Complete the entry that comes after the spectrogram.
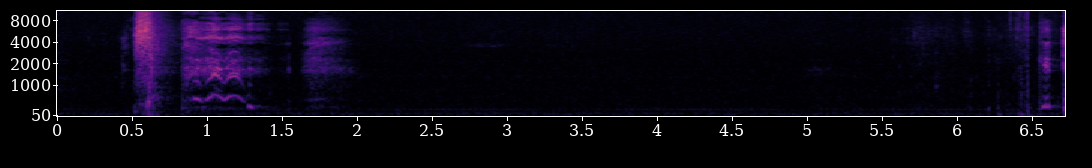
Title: Lula sneezes like a human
